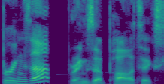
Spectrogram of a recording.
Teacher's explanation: the S in brings might sound like a Z before the vowel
